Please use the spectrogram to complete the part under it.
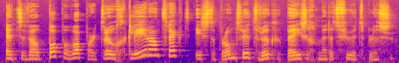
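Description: A woman reading a children's story aloud, expressive and animated. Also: mid-range voice, moderate pace. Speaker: narrator.

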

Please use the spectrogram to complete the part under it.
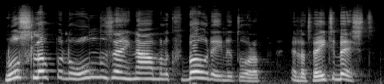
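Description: A woman's voice: on the high side, lively intonation, moderate pace, a bit bright, clean tone. A woman voicing a grumpy, strict male village police officer who scolds. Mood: stern. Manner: stern and scolding.

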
